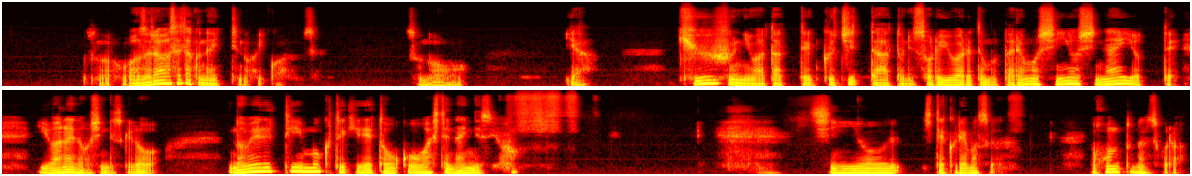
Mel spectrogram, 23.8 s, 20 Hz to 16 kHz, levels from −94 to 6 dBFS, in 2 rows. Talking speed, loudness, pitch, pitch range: 265 characters per minute, -22 LUFS, 95 Hz, 80-120 Hz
